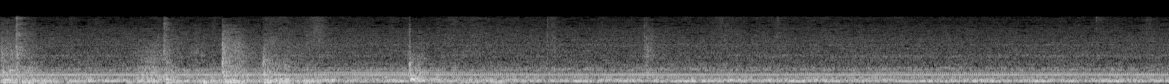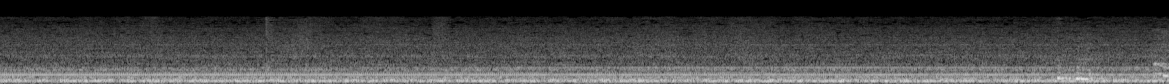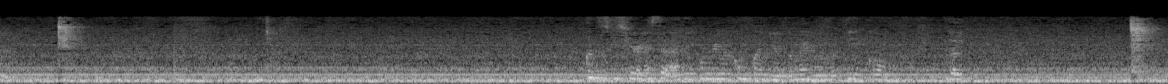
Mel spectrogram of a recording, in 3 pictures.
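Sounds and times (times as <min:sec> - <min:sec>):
steady machine hum: 0:00.0 - 0:35.0.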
